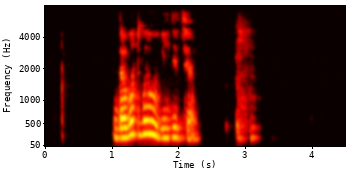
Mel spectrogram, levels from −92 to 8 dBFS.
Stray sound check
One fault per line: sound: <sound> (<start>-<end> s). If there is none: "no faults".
sound: cough (2.7-3.3 s)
